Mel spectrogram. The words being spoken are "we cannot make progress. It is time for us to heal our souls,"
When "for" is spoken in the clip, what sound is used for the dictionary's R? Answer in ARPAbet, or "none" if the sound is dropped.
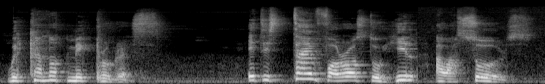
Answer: R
